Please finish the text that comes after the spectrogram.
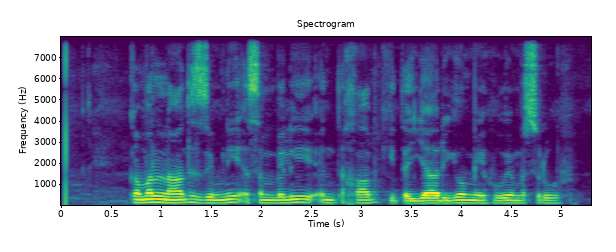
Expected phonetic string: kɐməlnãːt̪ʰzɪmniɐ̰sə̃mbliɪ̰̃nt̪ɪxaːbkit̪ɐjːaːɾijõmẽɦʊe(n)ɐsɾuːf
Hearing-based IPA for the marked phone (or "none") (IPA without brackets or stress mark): m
